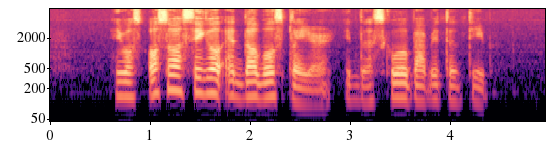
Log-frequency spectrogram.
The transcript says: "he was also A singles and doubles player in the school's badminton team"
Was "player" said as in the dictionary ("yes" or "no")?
yes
